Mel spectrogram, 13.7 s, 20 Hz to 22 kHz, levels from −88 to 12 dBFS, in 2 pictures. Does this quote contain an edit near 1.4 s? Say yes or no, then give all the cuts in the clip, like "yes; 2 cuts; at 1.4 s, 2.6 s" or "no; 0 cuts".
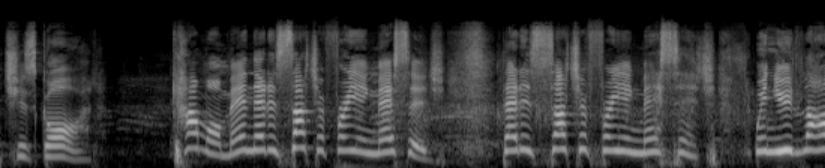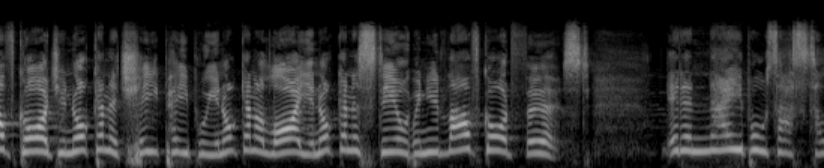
yes; 2 cuts; at 1.4 s, 10.3 s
